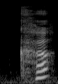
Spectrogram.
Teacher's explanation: of your tongue is pressing against the roof of your mouth when you're making sound for K cook you're actually as you press you're actually blowing out air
